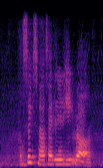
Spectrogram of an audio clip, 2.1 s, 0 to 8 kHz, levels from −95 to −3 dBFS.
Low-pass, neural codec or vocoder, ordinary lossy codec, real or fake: 7.2 kHz; codec, 16 kHz, 1 kbps, FreqCodec, smaller model; none; fake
